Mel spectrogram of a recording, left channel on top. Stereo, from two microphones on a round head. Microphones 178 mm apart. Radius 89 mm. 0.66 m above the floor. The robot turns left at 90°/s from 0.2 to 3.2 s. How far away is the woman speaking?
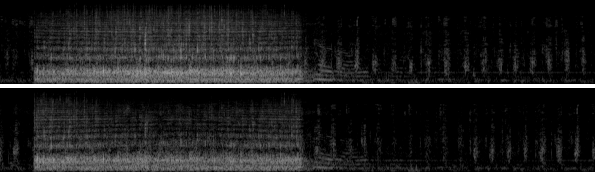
About 1.2 m.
